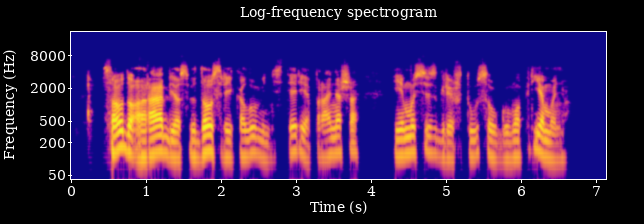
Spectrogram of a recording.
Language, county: Lithuanian, Vilnius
